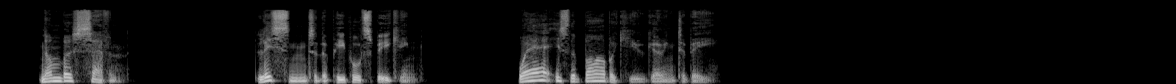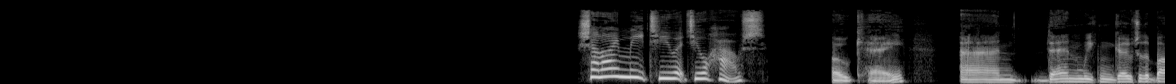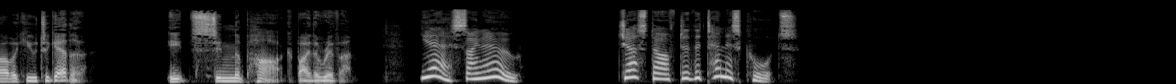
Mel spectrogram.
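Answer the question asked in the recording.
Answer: In the park by the river, just after the tennis courts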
